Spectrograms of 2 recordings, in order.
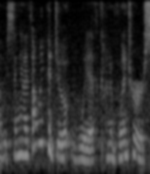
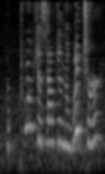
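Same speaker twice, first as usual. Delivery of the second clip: much higher, fast, chirpy bird voice; cheeping bird; 13 semitones higher, 6 dB louder, faster than usual. Acted. Bird mocking the tortoise, high fast cheep. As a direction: cheep it out like a scornful little bird. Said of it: "cheeped the bird".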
